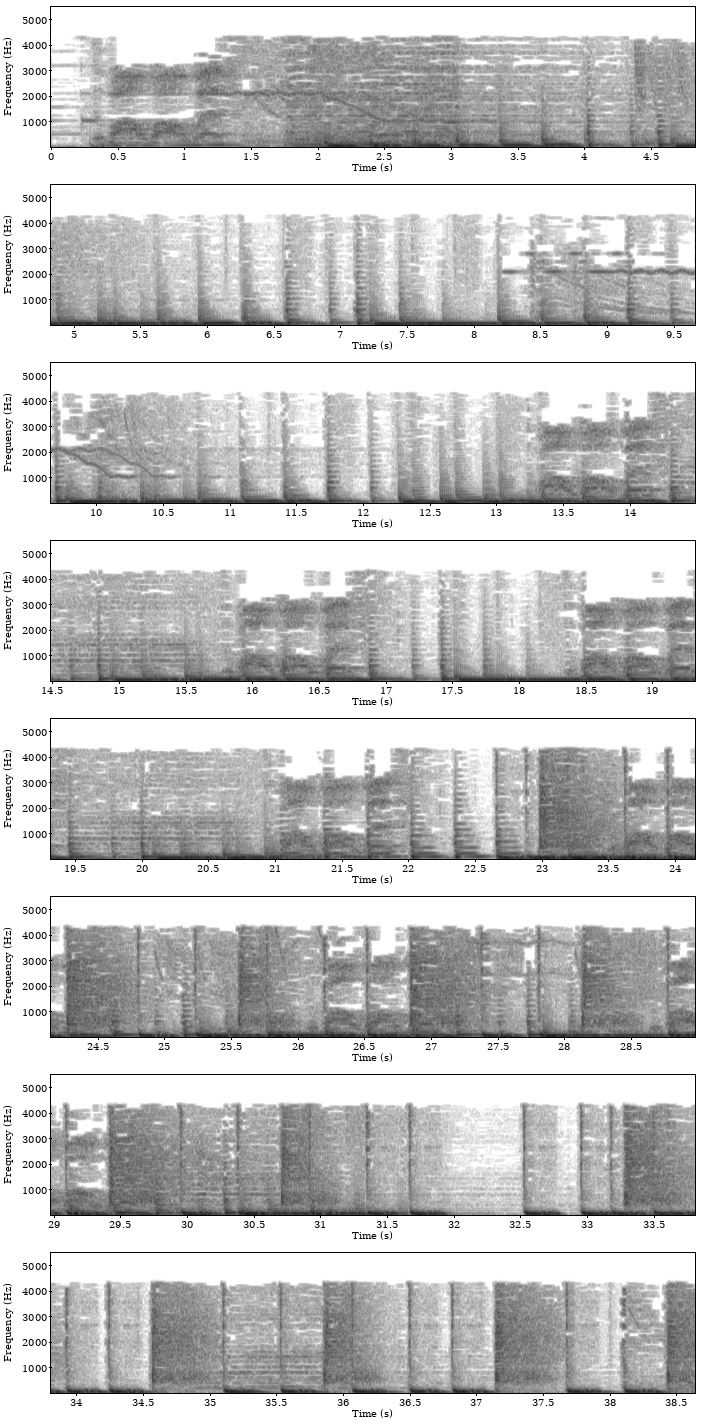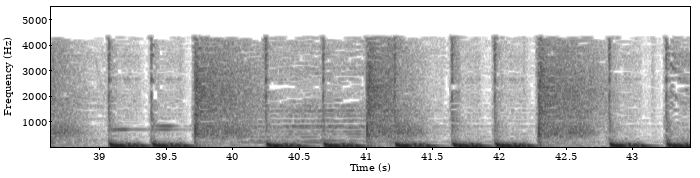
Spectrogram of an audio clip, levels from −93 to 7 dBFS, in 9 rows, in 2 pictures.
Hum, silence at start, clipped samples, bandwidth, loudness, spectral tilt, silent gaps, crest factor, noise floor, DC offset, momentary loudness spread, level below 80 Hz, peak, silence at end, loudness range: none; 0.25 s; under 0.1%; 4.5 kHz; -20 LUFS; -10 dB/octave; none; 16 dB; -50 dBFS; under 0.1%; 10 LU; -20 dBFS; -2 dBFS; 0 s; 4 LU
